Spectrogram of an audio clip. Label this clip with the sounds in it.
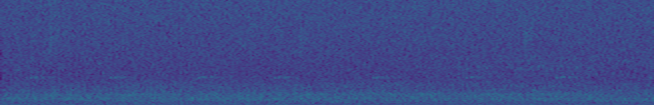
Ovenbird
